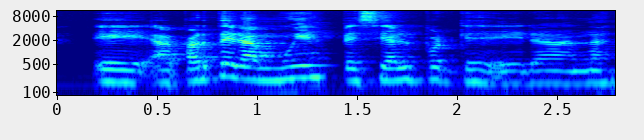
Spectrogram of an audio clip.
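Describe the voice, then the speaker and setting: A woman with an Argentine accent speaks at a fairly slow pace in a medium pitch, her tone bright and sharp and her intonation fairly even. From Córdoba, Argentina. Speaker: podcast host. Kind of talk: interview.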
